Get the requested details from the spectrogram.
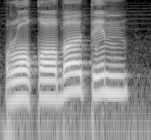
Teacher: بقبسن، بقو، صرف قوف موٹا ہے، باقی آرام سے آپ پڑھ لیں گے. رقبتن، قوف موٹا، را پہ زبر ہے، را موٹی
